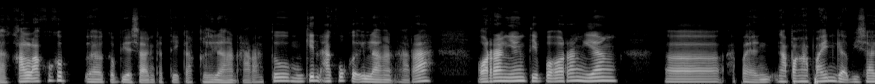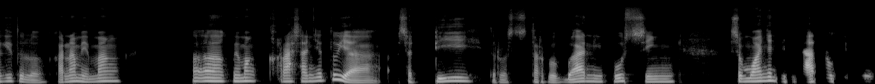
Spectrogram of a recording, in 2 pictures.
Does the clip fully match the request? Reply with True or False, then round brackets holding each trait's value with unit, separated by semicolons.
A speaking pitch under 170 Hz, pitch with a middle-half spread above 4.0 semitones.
True (140 Hz; 5.2 semitones)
